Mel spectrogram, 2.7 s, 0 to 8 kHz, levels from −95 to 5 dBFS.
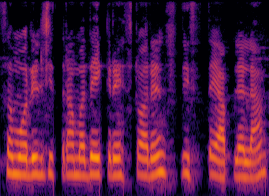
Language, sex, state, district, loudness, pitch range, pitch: Marathi, female, Maharashtra, Aurangabad, -28 LUFS, 215-235 Hz, 225 Hz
